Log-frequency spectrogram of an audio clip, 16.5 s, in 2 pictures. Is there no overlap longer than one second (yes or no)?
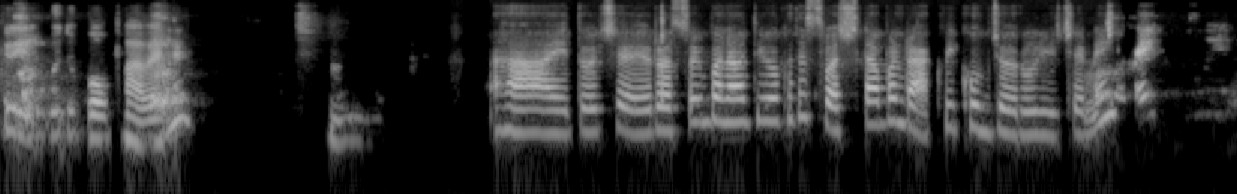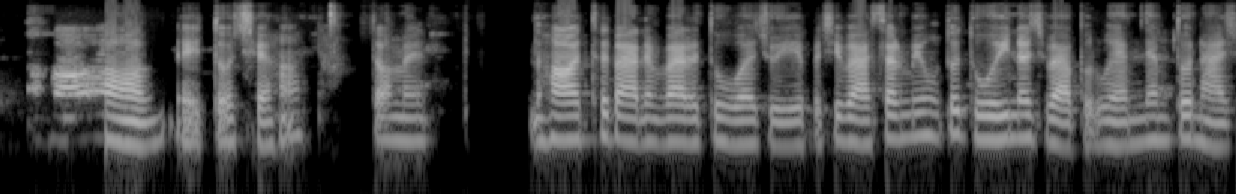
yes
